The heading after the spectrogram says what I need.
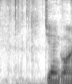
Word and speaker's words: Django: Django Unchained. The J is Silent.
